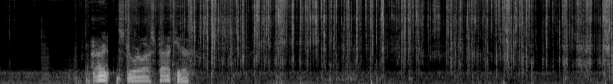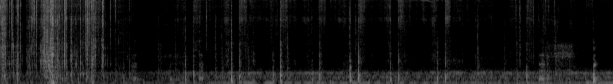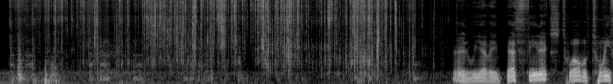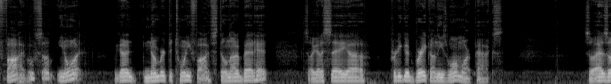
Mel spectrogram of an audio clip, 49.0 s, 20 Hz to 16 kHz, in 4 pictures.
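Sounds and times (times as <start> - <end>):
cards rustling and sliding: 2.4 - 14.9, 15.5 - 23.6
foil pack tearing and crinkling: 2.4 - 14.9, 24.8 - 33.5.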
